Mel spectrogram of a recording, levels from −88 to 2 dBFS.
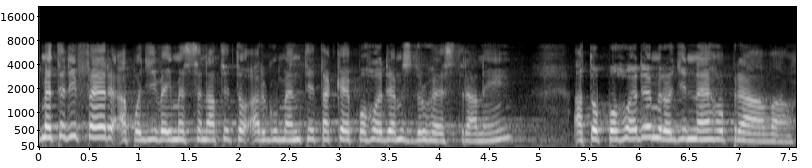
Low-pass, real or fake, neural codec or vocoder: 7.2 kHz; real; none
